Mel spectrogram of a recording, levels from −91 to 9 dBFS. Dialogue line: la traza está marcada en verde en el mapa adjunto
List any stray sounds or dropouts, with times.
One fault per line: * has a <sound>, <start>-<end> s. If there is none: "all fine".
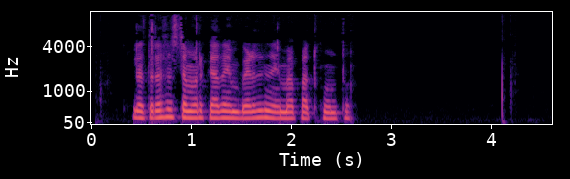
all fine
